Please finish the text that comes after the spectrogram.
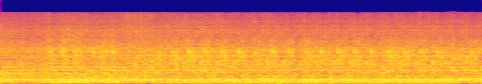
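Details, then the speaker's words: Restored Farmall Super MTA diesel tractor, rear engine seal replaced, heard from back of tractor: held at raised steady throttle, even unbroken beat, no knocks or misfires. Normal running at raised RPM. "now raise the throttle up raise the RPMs a little bit so you can hear it running from this"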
